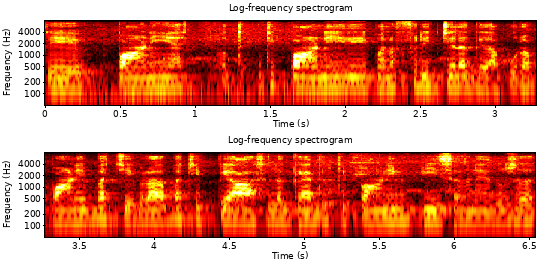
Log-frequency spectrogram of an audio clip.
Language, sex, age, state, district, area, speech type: Dogri, male, 18-30, Jammu and Kashmir, Kathua, rural, spontaneous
